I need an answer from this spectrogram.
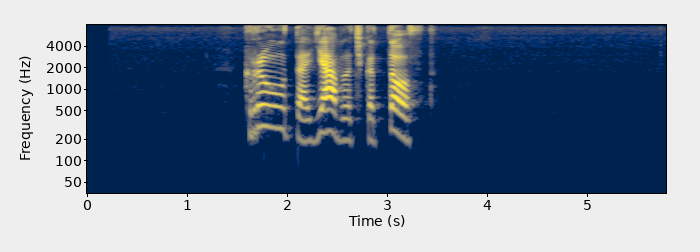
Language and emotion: Russian, positive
